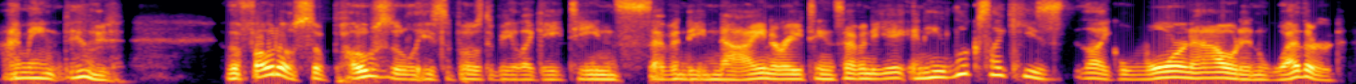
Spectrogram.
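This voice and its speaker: A man's voice: medium pitch, measured pace, dry recording. A man co-hosting a casual history chat, speaking in a colloquial, opinionated way. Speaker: co-host of a history show. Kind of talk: casual chat about Old West history.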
